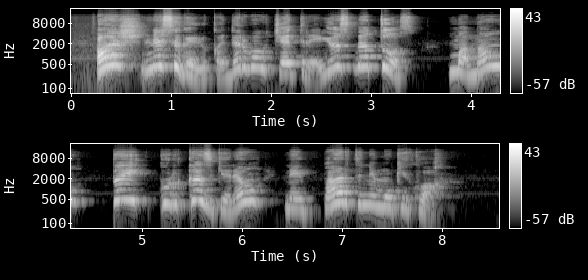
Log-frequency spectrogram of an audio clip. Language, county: Lithuanian, Marijampolė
